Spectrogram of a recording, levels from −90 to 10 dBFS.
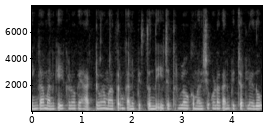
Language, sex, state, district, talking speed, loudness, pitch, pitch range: Telugu, female, Telangana, Nalgonda, 155 wpm, -19 LUFS, 230 Hz, 220-235 Hz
